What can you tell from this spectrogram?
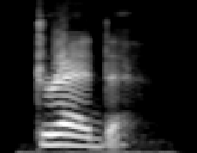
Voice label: "dread", English

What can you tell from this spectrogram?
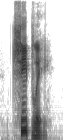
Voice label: "cheaply", English, voice

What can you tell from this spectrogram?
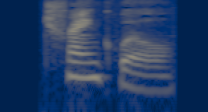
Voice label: "tranquil", voice

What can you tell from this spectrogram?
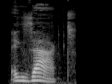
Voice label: "exact", voice, english

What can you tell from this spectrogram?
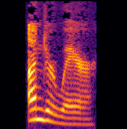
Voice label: "underwear", English spelling voice

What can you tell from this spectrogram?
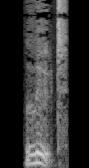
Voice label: "loot", spelling

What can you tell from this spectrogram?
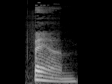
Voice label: "fan", voice

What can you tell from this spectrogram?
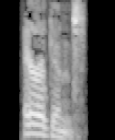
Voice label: "arrogant", English

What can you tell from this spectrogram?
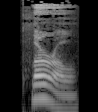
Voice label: "plural", English

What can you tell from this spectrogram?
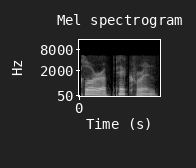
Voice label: "chloropicrin", English

